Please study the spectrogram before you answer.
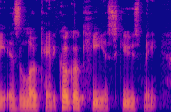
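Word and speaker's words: CocoCay: Basically right underneath of the number 3 is where Coco Cay is located. Coco Key, excuse me. I know somebody's about to correct me and tell me that I'm saying it wrong and that it's Coco Key.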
